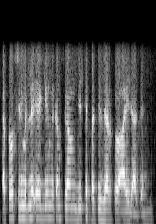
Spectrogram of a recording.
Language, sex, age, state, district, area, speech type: Urdu, male, 18-30, Bihar, Purnia, rural, conversation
